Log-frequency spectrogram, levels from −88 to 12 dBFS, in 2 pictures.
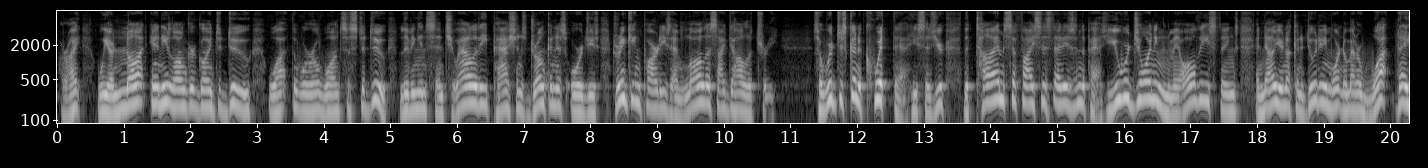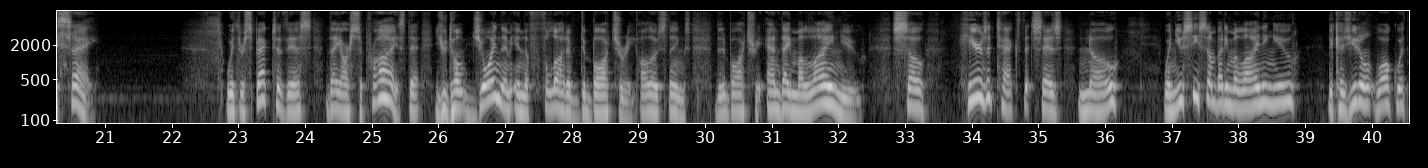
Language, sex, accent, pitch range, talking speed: English, male, American, 135-190 Hz, 165 wpm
